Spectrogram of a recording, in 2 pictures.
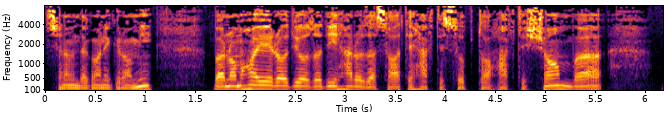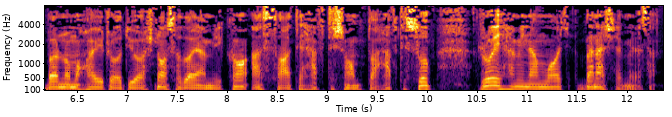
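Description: A man's voice: on the low side, darkish tone, dry recording. A man with an Afghan accent presenting scripted radio news and introducing programme segments.

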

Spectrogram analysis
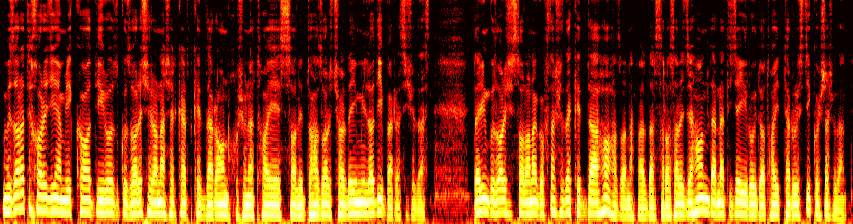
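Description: A man presenting radio news in a measured, formal read. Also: lowish voice, warm tone, no echo.

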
